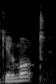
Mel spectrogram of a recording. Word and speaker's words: Guillemot: Guillemot.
